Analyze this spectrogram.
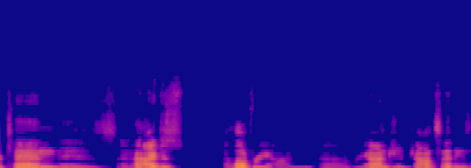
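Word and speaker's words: Rian: And I love Rihan Johnson, I think his name is, right? I I assume think it's just Ryan. I think it's just pronounced Ryan. It's just spelled differently.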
